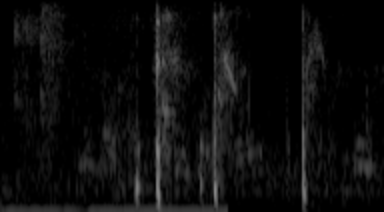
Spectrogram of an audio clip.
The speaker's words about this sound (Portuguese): Ai, meu Deus. Só me falta a tosse agora.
